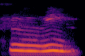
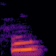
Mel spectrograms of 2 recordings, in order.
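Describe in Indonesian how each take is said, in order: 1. Vokalnya adalah u yang meluncur ke i. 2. Vokalnya adalah bunyi u biasa. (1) "tapi fui, ui" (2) "bukan fu"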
